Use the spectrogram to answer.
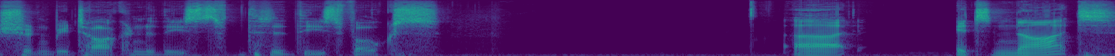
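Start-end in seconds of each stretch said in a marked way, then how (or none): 0.0-2.2 very low, grumbled-out, complaining half-orc voice. Narrating the game, voicing the half-orc behind the leader; grumbling half-orc voice. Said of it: "kind of grumbles out a".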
